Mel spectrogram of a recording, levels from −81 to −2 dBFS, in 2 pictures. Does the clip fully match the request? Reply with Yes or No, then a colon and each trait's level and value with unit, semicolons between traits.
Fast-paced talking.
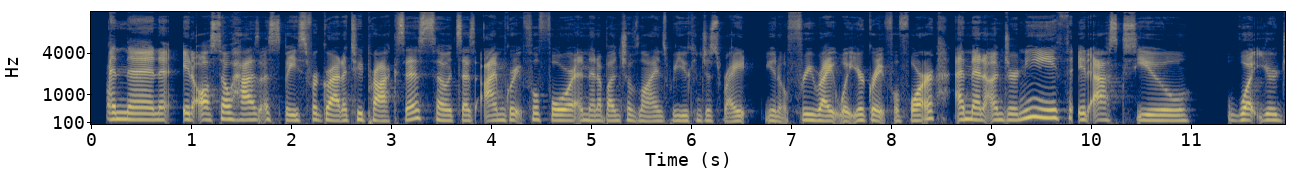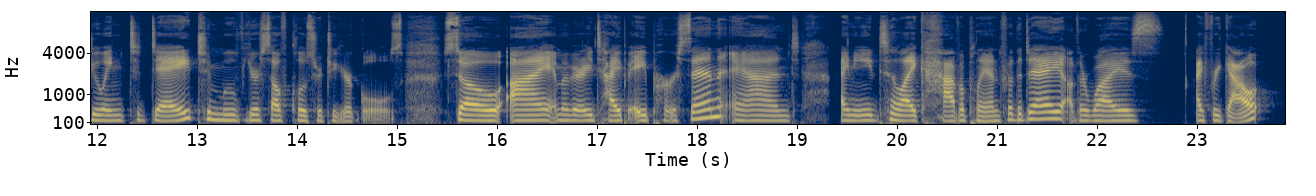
No: average, 190 wpm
